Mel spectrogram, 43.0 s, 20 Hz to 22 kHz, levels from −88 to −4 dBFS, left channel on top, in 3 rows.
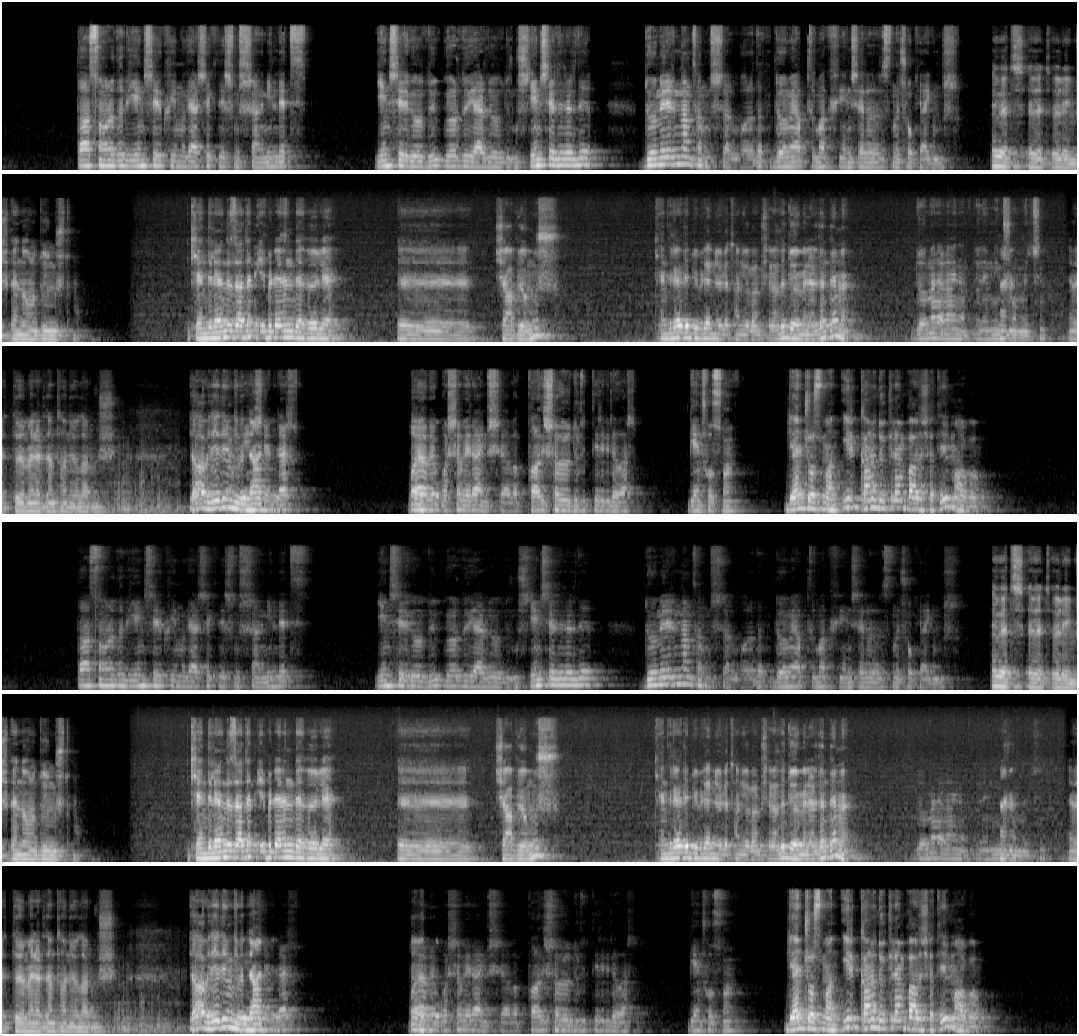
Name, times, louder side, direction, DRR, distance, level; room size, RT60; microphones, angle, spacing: voice 1, 1.0-4.0 5.0-8.0 8.6-12.8 17.4-18.3 26.5-28.3 31.7-32.6 34.1-37.1 37.8-38.5, left 6 dB, 70° left, 0.5 m, -28 dB
voice 2, 13.2-15.4 16.8-18.9 19.6-21.8 23.0-25.7 27.6-27.9 28.6-30.2 31.2-32.4 34.1-34.5 39.1-41.7, right 2 dB, 20° right, 0.6 m, -22 dB
sound 1, 16.0-28.5, right 3 dB, 65° right, 2.3 m, -51 dB
sound 2, 24.5-31.1, equal, 20° left, 1.1 m, -46 dB
12.0 x 5.1 x 7.8 m
head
